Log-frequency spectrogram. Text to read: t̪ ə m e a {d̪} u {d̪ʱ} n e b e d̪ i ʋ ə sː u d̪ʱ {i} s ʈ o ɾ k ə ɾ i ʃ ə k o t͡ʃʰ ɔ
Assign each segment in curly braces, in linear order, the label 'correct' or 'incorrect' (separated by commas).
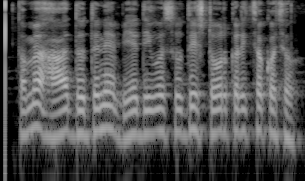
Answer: correct, correct, correct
